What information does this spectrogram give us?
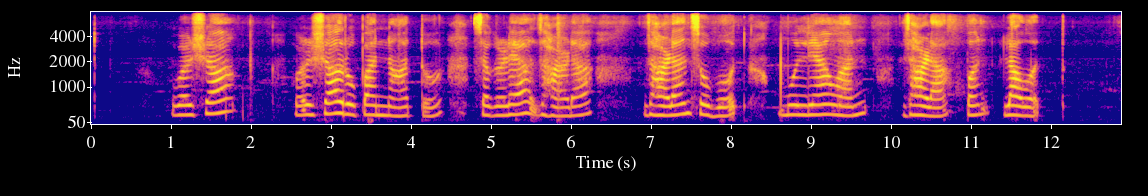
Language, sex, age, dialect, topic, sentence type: Marathi, female, 18-24, Southern Konkan, agriculture, statement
